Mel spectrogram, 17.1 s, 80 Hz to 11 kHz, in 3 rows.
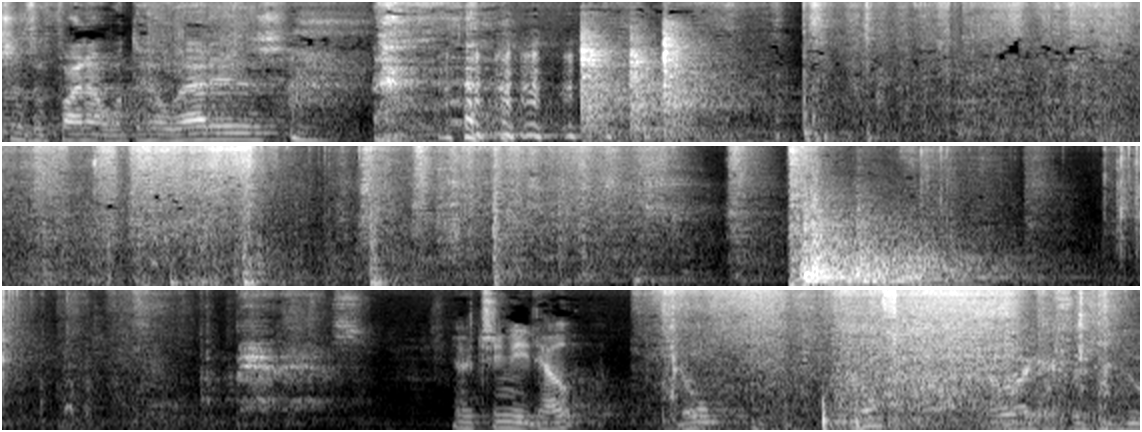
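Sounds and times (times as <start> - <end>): loud hollow thump: 9.6 - 10.8.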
